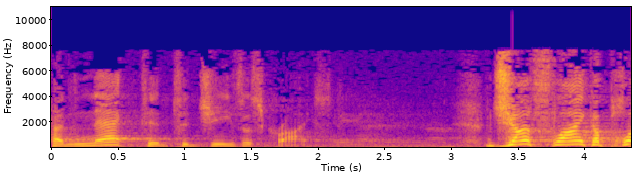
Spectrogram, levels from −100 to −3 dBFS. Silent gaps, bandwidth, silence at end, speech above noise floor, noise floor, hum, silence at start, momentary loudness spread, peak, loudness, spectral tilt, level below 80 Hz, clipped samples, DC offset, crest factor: none; 8 kHz; 0 s; 26 dB; -42 dBFS; none; 0 s; 18 LU; 0 dBFS; -15 LUFS; -4.5 dB/octave; -44 dBFS; under 0.1%; under 0.1%; 16 dB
